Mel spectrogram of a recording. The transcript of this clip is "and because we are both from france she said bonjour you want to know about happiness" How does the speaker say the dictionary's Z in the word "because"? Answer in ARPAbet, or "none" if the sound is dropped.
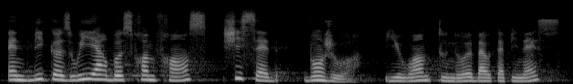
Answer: Z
